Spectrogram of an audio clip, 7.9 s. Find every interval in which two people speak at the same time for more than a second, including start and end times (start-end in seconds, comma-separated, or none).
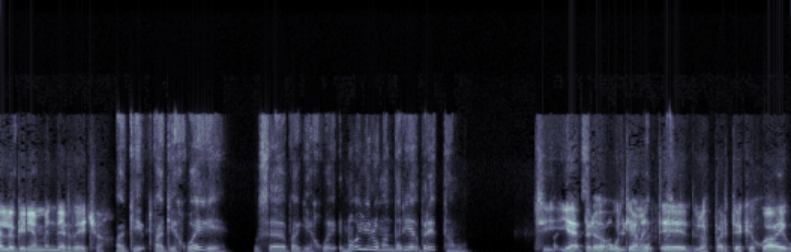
5.5-6.9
